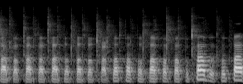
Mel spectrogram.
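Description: A man vocalizing the riff's rhythm as a rapid, evenly spaced stream of short sung syllables, constant sixteenth notes with no change in subdivision.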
